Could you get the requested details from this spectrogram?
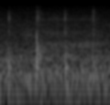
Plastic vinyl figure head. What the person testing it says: whenever you knock on these they should be Hollow but he's solid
